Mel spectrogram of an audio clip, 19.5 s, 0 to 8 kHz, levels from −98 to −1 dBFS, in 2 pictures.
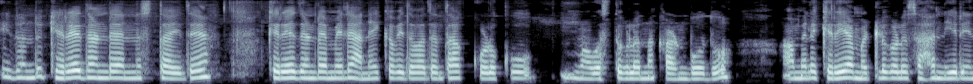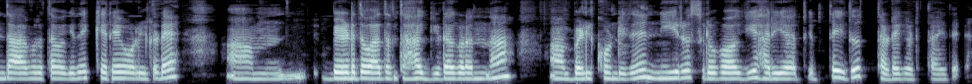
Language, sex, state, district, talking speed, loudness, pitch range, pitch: Kannada, female, Karnataka, Mysore, 110 wpm, -16 LUFS, 205-235 Hz, 215 Hz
